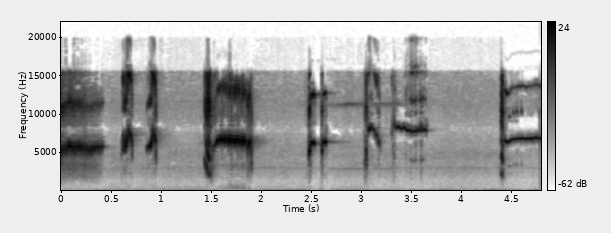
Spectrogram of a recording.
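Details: Blue-crowned hanging parrot in full voice, recorded as a tutor for young or moulting birds: thin, shrill high chirps and short sharp squeaks in scattered bursts, some notes drawn out as a thin whistle, over a faint low rumble.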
